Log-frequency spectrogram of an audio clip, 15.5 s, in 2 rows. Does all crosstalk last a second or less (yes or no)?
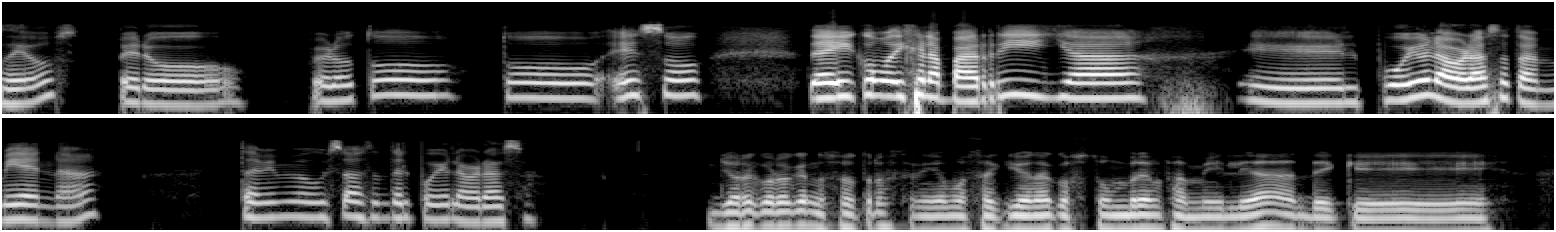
yes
